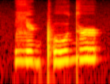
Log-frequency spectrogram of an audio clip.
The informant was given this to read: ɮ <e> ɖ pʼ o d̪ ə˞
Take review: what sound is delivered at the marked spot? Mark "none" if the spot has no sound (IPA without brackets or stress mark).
e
